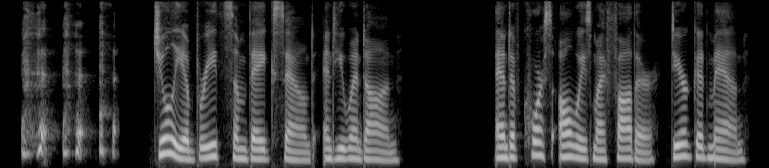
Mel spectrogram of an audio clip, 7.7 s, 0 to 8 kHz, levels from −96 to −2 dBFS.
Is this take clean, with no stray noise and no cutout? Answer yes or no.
no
